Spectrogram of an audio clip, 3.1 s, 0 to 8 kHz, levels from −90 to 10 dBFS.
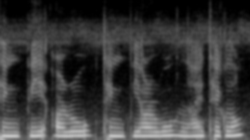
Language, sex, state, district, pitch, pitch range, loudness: Karbi, female, Assam, Karbi Anglong, 250 Hz, 245-255 Hz, -10 LUFS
